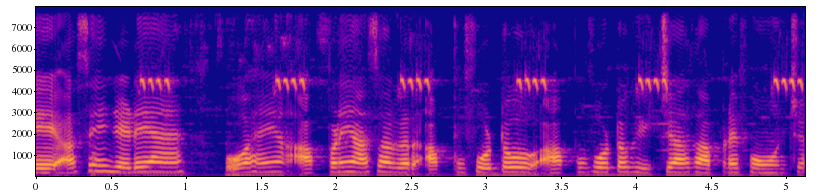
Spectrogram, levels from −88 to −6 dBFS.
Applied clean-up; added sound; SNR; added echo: neural mask model RNNoise.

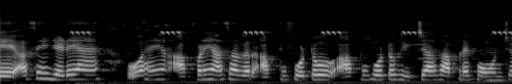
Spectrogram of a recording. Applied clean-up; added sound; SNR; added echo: classical method log-MMSE.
